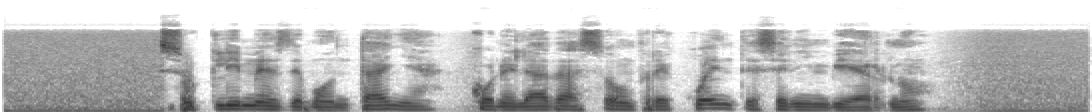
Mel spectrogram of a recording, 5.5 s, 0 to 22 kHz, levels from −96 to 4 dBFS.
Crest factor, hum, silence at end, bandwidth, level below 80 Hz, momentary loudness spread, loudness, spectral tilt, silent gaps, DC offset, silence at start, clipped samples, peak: 18 dB; none; 0 s; 9.6 kHz; -46 dBFS; 13 LU; -25 LUFS; -4.5 dB/octave; none; under 0.1%; 0.05 s; under 0.1%; -8 dBFS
